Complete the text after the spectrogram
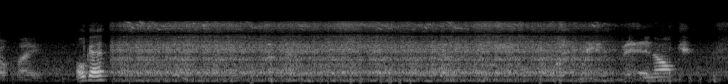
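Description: A weapon fires a long, loud buzzing beam.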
